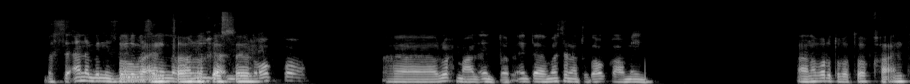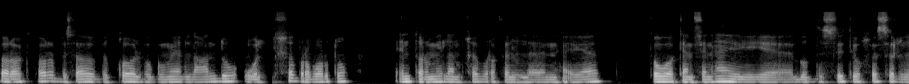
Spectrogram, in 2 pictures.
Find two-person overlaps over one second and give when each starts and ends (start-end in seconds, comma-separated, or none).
1.2-2.7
